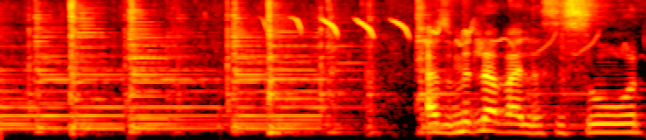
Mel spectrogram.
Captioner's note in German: Vogelgezwitscher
